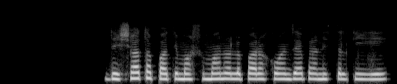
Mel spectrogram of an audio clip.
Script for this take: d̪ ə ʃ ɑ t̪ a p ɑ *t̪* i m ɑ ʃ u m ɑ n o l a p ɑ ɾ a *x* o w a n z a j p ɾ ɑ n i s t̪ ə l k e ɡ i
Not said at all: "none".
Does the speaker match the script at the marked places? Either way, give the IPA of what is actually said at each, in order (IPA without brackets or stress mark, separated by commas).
t̪, x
